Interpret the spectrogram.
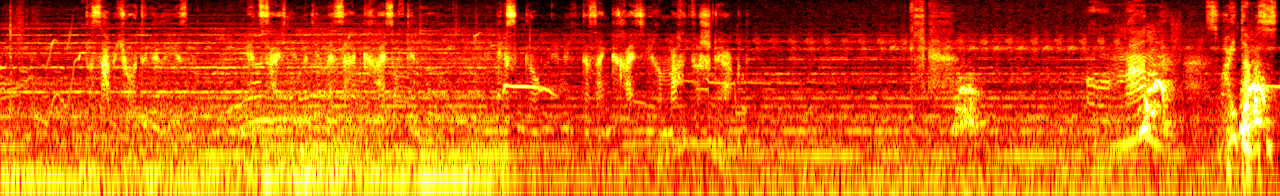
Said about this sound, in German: Hier ist ein Hund. Ein ziemlich großer Hund.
